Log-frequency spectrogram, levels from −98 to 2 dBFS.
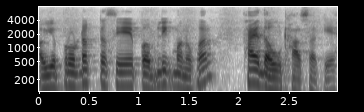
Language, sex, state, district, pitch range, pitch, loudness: Chhattisgarhi, male, Chhattisgarh, Rajnandgaon, 105-145 Hz, 130 Hz, -21 LUFS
